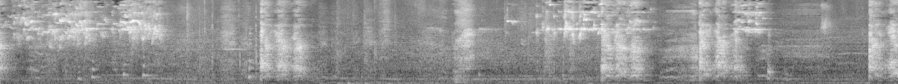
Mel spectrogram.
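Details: Pug barking at a Lego toy tank it dislikes, indoors; loud broadband barks come in irregular clusters over a hissy background, with a person's voice briefly audible.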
